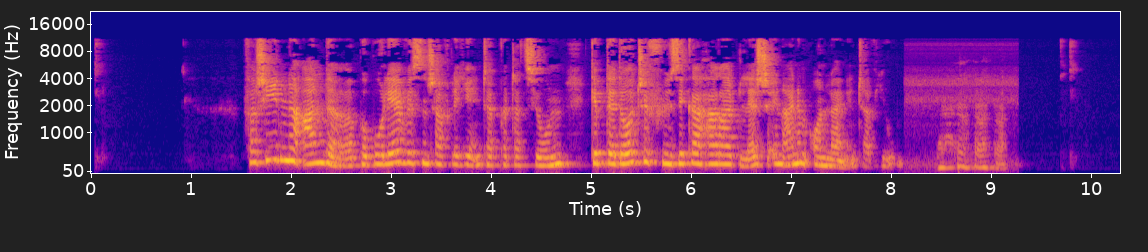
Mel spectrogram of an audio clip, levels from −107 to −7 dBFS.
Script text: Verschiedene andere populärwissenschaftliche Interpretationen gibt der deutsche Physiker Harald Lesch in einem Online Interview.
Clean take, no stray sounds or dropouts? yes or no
no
